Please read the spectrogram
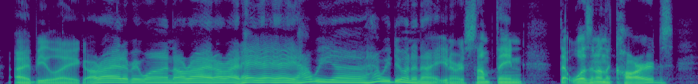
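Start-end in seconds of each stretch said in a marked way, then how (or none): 0.8-4.4 very high, showy game show host patter and hype. Retelling how an opening sketch line was ad-libbed: game show host voice. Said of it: "as a game show host".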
